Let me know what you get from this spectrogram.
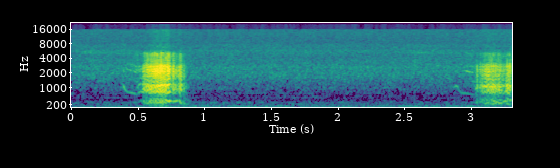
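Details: Domestic cat, sleeping, gives two short breathy snores about two and a half seconds apart, with near silence between them.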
